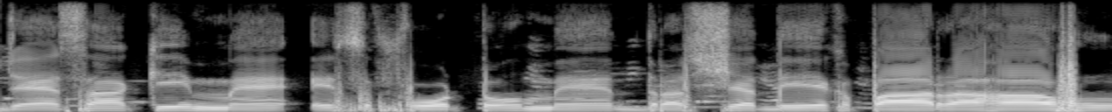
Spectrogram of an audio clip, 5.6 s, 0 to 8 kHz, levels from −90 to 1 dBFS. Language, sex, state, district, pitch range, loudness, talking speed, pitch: Hindi, male, Madhya Pradesh, Bhopal, 115-125 Hz, -14 LUFS, 120 wpm, 120 Hz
